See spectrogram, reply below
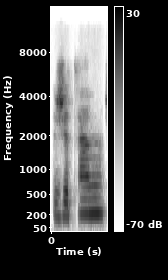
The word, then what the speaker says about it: Jetaime: So je t'aime, Cheree. Je t'aime is spelled the traditional French way, which means I love you, and then Cheree.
